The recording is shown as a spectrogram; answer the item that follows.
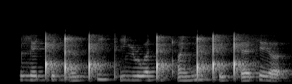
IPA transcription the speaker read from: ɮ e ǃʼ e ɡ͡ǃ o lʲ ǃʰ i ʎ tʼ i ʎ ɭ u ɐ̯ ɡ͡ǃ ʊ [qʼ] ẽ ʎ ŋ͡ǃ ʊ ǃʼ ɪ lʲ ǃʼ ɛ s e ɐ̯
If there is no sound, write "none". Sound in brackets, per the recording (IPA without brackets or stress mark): qʼ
